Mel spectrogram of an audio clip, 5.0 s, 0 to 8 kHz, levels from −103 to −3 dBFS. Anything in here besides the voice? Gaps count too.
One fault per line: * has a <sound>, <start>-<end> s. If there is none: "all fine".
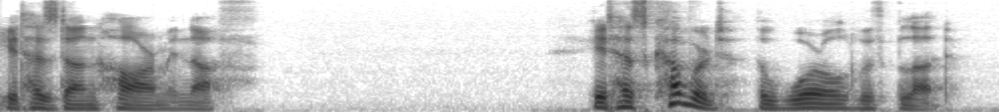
all fine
